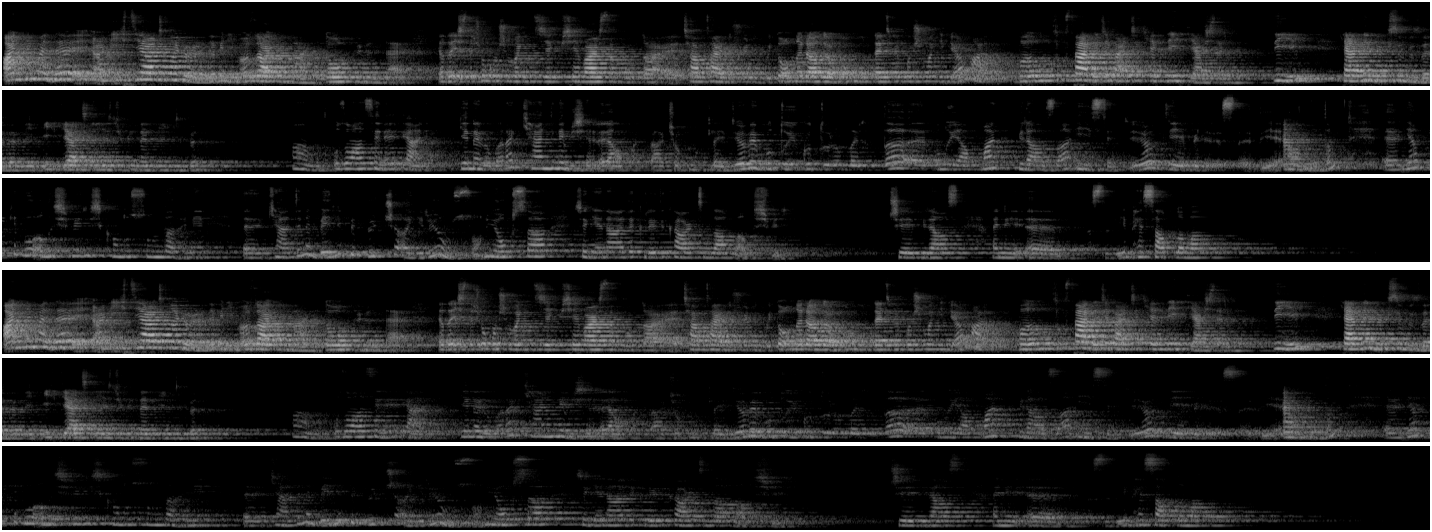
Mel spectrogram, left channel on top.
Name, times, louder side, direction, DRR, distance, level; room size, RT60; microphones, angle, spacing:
voice 1, 0.0-12.3 12.7-16.3 27.1-27.4, equal, 5° right, 0 dB, 0.9 m, -31 dB
voice 2, 17.2-18.5 18.9-20.5 20.8-30.6 31.0-36.4 37.4-39.2 39.6-40.7, left 4 dB, 80° left, 5 dB, 0.6 m, -38 dB
9.1 x 4.9 x 4.8 m, 2.3 s
head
